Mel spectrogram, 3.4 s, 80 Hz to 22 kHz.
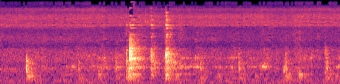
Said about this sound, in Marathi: आता हे 3-4 मिनिटं चांगलं परतले मी वाटण.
